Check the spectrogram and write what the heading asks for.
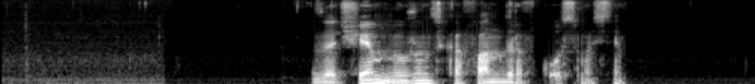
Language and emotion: Russian, neutral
